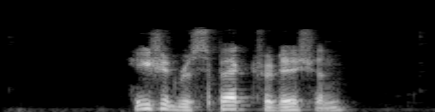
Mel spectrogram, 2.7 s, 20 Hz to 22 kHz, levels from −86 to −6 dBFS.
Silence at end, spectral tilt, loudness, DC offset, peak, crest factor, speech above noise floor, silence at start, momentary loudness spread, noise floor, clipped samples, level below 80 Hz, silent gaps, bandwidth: 0.55 s; -6 dB/octave; -24 LUFS; under 0.1%; -6 dBFS; 20 dB; 47 dB; 0.85 s; 12 LU; -71 dBFS; under 0.1%; -60 dBFS; none; 7.8 kHz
